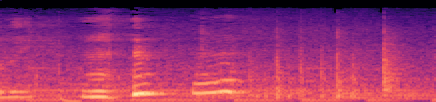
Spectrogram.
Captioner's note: laughs lightly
